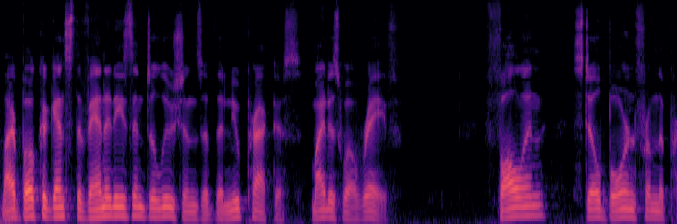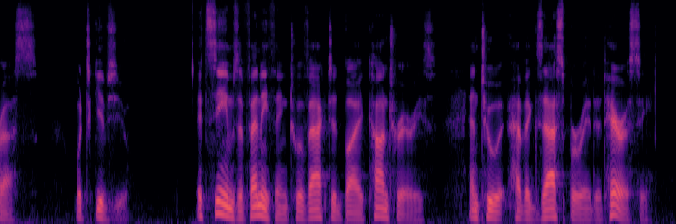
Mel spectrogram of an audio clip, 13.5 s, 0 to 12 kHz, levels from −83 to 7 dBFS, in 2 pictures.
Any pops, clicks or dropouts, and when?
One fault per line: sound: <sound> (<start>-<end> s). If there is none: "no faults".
no faults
